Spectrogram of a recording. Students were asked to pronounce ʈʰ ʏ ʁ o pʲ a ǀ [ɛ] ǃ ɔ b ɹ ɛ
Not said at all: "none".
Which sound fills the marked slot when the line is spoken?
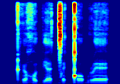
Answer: ɛ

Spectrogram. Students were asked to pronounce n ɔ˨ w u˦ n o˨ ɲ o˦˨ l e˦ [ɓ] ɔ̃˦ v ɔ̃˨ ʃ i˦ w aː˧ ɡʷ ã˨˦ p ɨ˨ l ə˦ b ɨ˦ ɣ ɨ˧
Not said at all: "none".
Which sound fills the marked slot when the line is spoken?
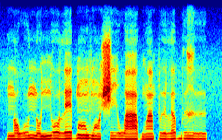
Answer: ɓ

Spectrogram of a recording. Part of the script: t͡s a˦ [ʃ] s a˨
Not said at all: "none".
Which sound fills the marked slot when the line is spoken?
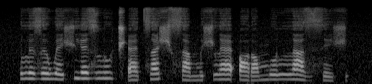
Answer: ʃ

